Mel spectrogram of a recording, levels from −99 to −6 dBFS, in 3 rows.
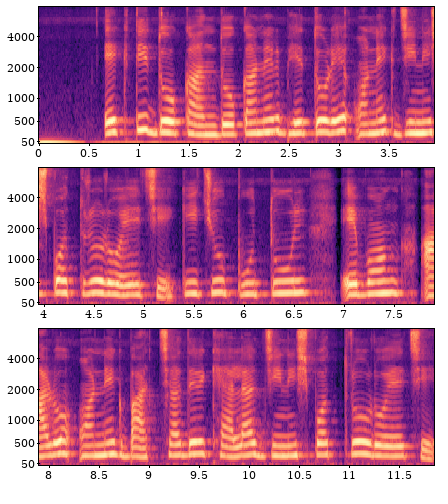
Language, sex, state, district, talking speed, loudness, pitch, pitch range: Bengali, female, West Bengal, Jalpaiguri, 80 wpm, -15 LUFS, 240 Hz, 220-260 Hz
